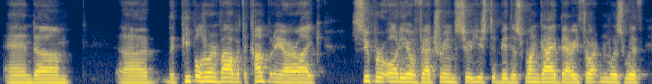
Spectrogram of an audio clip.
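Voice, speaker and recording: A man's voice: a little high, level tone, normal speed, warm tone. A man hosting a livestream show, giving audio news in a loose, rambling casual chat.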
